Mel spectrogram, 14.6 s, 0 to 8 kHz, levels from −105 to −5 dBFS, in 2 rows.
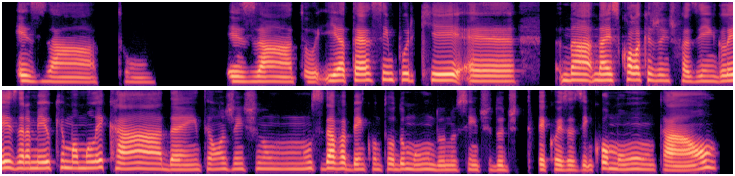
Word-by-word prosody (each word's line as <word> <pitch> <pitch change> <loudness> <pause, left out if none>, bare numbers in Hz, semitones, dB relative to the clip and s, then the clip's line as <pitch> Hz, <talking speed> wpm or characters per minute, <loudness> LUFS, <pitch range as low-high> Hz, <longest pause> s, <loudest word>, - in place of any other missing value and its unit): Exato, 165 -3 -4 0.8
exato, 170 -1 0
e 200 +4 +1
até 210 +1 +4
assim 230 +2 -1
porque, 215 -1 +3
eh, 185 -1 +1 0.4
na 215 -1 +4
na 220 0 +4
escola 230 +2 +3
que 230 - -3
a - - -1
gente 200 -2 -7
fazia 180 -1 -4
inglês, 200 +5 +2
era 215 -1 +2
meio 215 +1 +2
que 240 - -7
uma 220 -2 0
molecada, 200 -5 +2
então 175 +2 -7
a - - -4
gente 190 +1 -10
não 195 -1 -8
não 210 +2 -4
se 185 - -12
dava 210 -2 +5
bem 180 0 -3
com 180 0 -11
todo 185 +2 -4
mundo, 175 -3 -5
no 165 0 -6
sentido 160 -1 -8
de 150 - -15 0.2
ter 175 - +1
coisas 160 -3 -3
em 155 - -4
comum, 185 -2 -1
tal. 155 +9 +3
185 Hz, 160 wpm, -24 LUFS, 170-215 Hz, 0.8 s, dava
